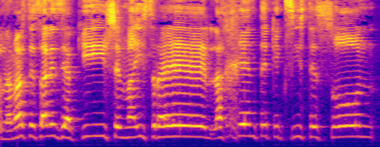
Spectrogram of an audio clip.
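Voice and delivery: pleading father. Acted. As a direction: plead with your son, stretching out the words. King warns his wayward son.

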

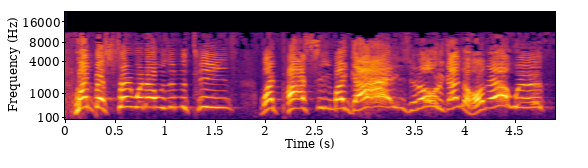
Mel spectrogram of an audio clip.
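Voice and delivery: high-pitched yelled list of buddies; mock scream. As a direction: holler it as an absurd deathbed cry. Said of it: "They're not screaming".

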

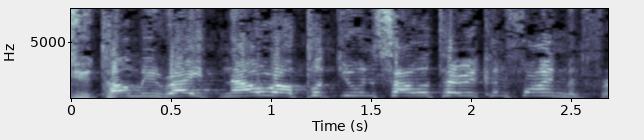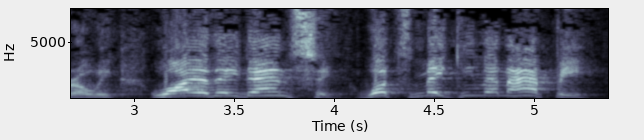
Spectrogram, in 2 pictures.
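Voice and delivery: high, pressing mock threat; retold furious warden. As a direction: demand an answer as an angry warden. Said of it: "he's astounded and he's furious".

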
